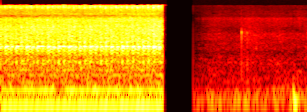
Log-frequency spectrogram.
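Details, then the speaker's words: Toyota Innova Reborn diesel, idle, oil filler cap open: steady even clatter with faint low rumble, no high pressure or oil spurting; quiet "ketimpung" present but normal. "Ah ada suara ketimpung atau tidak ada ya tetap ada suaranya tapi pelan"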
